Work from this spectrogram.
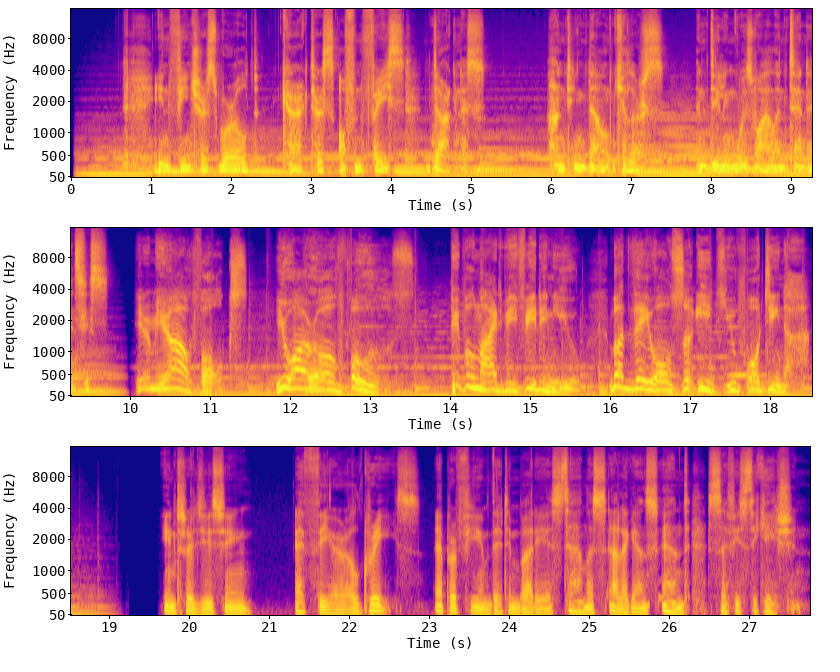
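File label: Russian-Ukrainian, male, English, accented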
